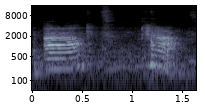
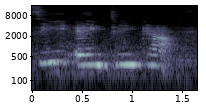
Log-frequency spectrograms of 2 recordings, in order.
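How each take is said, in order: First: Each letter is spoken as its sound. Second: Each letter is spoken by its name. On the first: This is how a word is read. The speaker calls it right. "He will say" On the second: This is how a word is spelled. The speaker calls it wrong. "he will not say C A T cat"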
